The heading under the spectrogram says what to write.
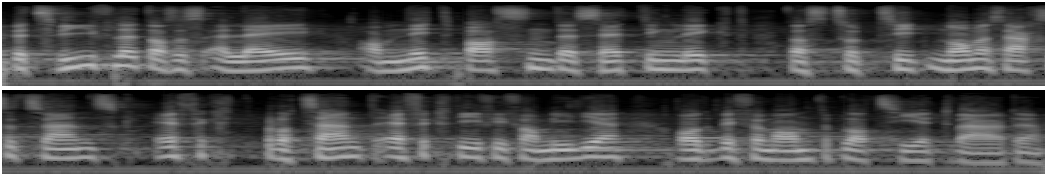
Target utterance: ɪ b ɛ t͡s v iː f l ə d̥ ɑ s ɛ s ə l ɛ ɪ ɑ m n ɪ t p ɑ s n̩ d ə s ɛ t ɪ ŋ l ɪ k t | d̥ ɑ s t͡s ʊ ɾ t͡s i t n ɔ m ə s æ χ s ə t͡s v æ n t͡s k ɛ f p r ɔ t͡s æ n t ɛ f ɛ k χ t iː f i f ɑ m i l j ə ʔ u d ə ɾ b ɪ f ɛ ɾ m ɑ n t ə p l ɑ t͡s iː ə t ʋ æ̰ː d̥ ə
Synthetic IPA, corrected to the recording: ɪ b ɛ t͡s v iː f l ə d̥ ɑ s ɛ s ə l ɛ ɪ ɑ m n ɪ t p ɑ s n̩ d ə s ɛ t ɪ ŋ l ɪ k t | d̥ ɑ s t͡s ʊ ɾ t͡s i t n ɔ m ə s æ χ s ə t͡s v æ n t͡s k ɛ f p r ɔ t͡s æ n t ɛ f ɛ k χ t iː f i f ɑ m i l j ə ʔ ɔ d ə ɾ b ɪ f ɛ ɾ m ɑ n t ə p l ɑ t͡s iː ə t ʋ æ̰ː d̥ ə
